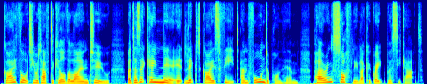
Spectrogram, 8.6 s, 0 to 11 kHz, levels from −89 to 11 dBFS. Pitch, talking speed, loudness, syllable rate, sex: 240 Hz, 210 wpm, -18 LUFS, 4.7 syllables/s, female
